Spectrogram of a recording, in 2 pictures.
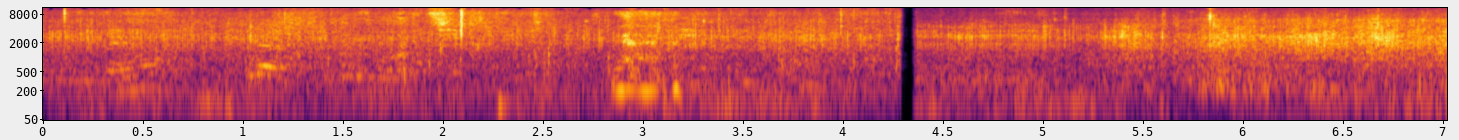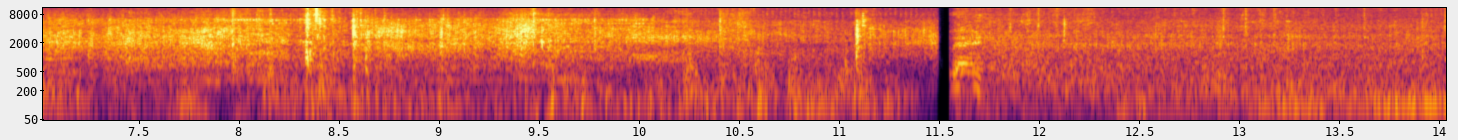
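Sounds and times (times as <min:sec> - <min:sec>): bike tyres rolling on paving: 0:00.0 - 0:14.0
wind buffeting microphone: 0:00.0 - 0:14.0
bike knocks and rattles: 0:05.0 - 0:14.0.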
